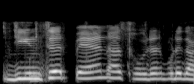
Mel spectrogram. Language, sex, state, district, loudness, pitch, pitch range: Bengali, male, West Bengal, Dakshin Dinajpur, -15 LUFS, 265 Hz, 255-295 Hz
